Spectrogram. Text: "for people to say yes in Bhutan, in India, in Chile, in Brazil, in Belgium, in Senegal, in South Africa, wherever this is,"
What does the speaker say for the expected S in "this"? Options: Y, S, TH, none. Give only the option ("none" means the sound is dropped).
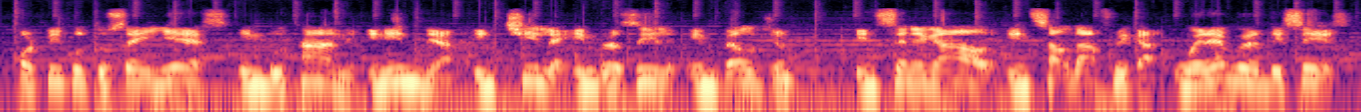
S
